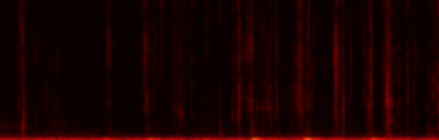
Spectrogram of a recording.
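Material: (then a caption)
Foam beads. A small lump of soft, sticky green play foam made of tiny foam beads is held in the hands while fingertips squeeze, knead and pull it apart. Dense, irregular bright crinkling and crackling squishes come through over a steady low hum, with a few louder squeezes standing out.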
